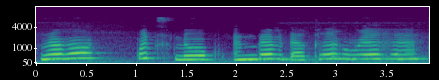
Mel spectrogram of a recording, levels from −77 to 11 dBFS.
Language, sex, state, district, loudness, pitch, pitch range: Hindi, female, Madhya Pradesh, Bhopal, -15 LUFS, 295 Hz, 265-305 Hz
